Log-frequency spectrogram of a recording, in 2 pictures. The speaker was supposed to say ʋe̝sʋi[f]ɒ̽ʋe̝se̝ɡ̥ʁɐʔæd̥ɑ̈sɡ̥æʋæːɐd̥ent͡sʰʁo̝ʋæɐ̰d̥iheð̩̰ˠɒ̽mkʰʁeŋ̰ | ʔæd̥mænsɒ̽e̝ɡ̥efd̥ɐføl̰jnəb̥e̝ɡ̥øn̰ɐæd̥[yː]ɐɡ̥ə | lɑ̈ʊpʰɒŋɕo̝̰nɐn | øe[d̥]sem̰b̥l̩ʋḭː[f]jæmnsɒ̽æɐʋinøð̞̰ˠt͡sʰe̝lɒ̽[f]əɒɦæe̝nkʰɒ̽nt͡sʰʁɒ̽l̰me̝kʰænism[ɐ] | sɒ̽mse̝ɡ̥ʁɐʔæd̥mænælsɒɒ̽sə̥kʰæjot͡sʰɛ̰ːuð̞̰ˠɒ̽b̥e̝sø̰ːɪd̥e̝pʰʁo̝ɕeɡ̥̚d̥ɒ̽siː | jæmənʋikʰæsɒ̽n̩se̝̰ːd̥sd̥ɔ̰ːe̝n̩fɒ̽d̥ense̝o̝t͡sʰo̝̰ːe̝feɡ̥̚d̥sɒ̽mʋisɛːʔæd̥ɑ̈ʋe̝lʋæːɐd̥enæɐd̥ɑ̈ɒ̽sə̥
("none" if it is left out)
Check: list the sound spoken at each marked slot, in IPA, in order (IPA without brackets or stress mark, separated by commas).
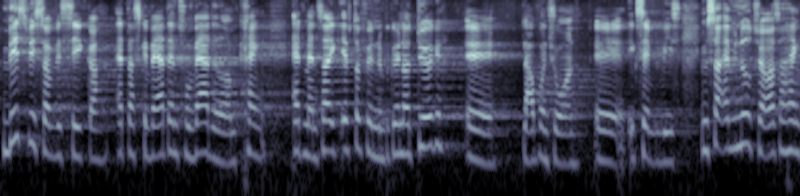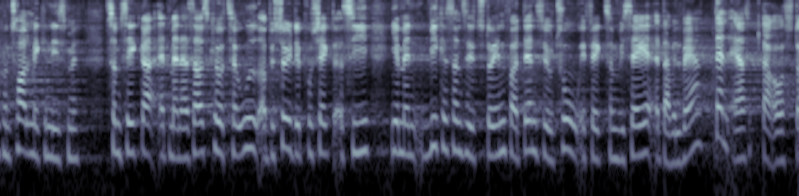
s, y, ɡ̥, s, s, ə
